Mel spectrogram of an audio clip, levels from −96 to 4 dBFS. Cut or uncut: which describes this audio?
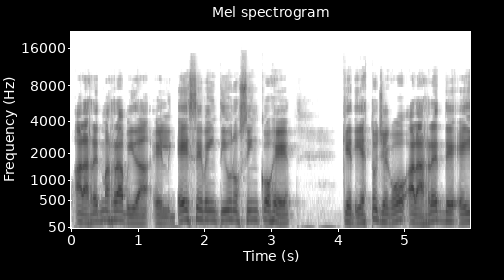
cut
